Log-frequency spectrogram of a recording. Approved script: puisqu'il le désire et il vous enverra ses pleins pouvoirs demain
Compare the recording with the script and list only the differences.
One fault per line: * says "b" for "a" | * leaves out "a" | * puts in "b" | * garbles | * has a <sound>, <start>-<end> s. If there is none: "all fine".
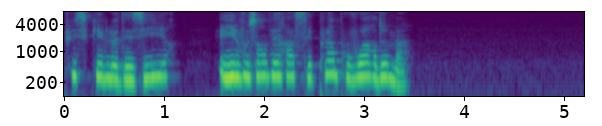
all fine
